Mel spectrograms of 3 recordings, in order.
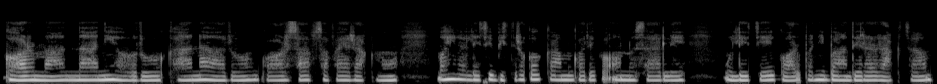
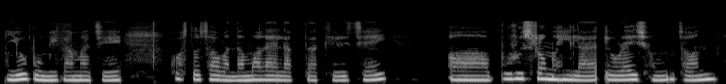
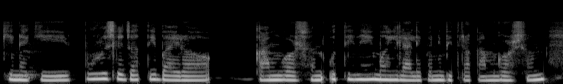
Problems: none marked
